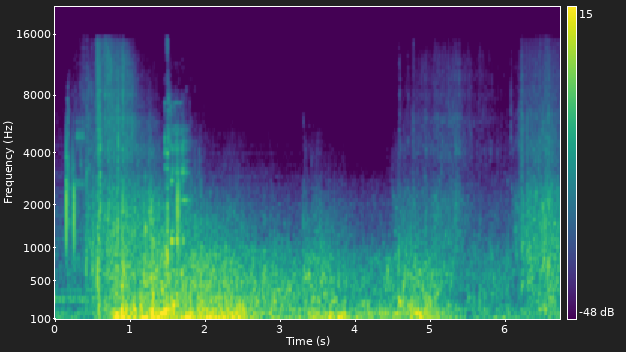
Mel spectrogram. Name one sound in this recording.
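Water bubbles and gurgles, muffled as if heard from underwater.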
